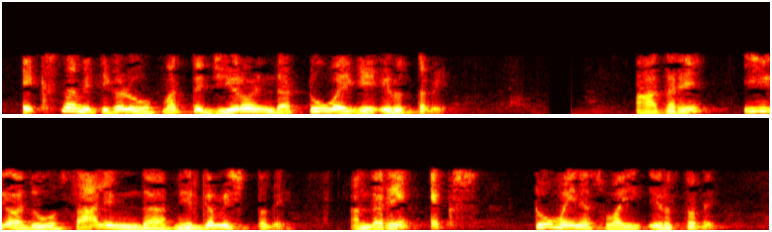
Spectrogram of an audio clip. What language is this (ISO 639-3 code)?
kan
